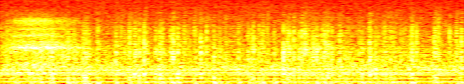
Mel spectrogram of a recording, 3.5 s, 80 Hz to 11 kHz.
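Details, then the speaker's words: Harman Kardon 730 receiver, right channel, microphone clipped to speaker; low hiss with irregular crackles, pops and fizzle over faint hum, worsening as it warms, music still plays fine; suspected noisy transistor, power supply or power amplifier problem, not confirmed. "funny enough it still plays music fine to that channel sounds great but it's got this awful hisk sap Crackle Pop fizzle"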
